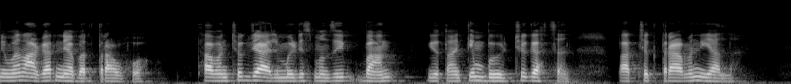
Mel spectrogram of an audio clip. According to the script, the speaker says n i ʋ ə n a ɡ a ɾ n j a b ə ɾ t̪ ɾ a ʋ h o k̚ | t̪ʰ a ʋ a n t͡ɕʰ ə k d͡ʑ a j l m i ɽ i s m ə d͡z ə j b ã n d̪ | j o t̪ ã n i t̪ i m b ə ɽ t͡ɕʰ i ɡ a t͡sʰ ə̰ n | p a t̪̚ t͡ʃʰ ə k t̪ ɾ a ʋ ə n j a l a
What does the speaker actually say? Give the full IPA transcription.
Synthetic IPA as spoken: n i ʋ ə n a ɡ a ɾ n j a b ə ɾ t̪ ɾ a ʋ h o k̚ | t̪ʰ a ʋ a n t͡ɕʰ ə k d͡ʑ a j l m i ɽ i s m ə d͡z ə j b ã n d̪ | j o t̪ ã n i t̪ i m b ə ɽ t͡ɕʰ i ɡ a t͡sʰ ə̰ n | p a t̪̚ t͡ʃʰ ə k t̪ ɾ a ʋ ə n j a l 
